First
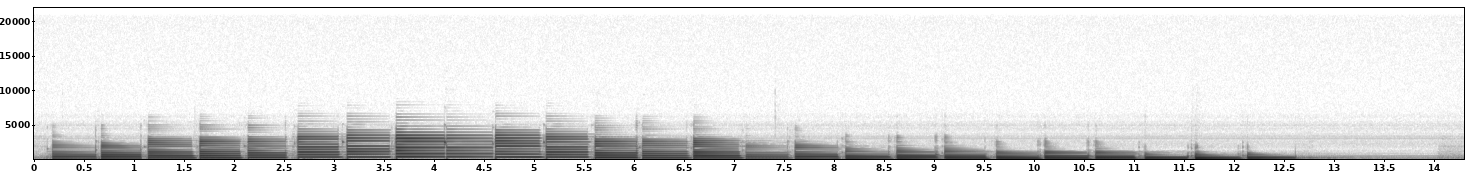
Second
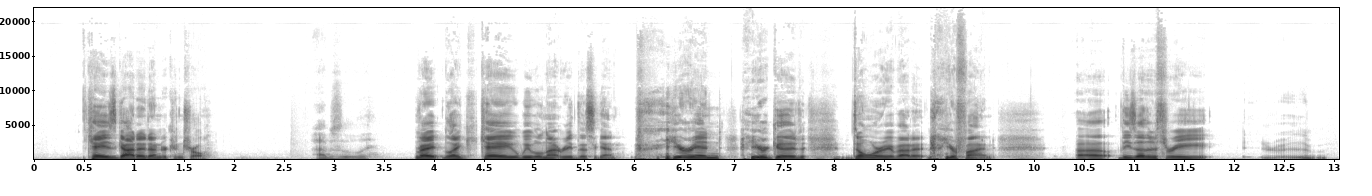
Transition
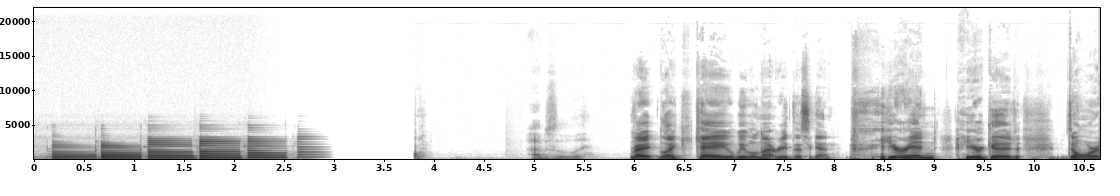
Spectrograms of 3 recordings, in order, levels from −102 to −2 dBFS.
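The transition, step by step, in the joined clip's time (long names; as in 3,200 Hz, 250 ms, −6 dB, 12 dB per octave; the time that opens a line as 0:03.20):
first
0:02.13–0:03.02: fade out and dull
0:03.02–0:03.81: silence
0:03.81: continue with second from 0:01.66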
